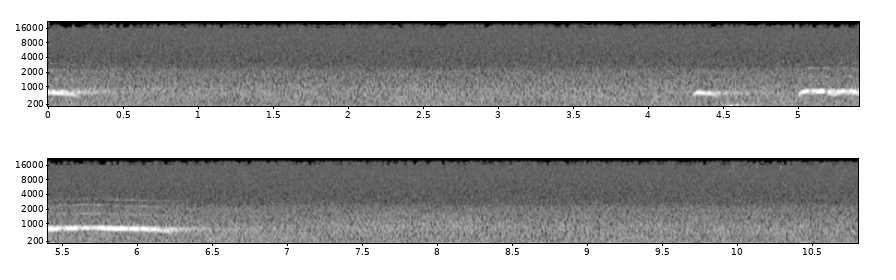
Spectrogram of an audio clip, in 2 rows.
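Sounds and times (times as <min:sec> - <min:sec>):
owl hooting: 0:00.0 - 0:00.4, 0:04.3 - 0:06.4.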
